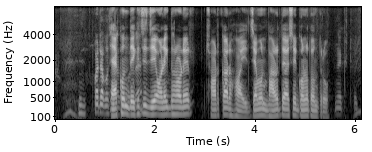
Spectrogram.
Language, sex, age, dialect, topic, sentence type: Bengali, male, 25-30, Northern/Varendri, banking, statement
